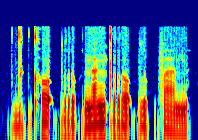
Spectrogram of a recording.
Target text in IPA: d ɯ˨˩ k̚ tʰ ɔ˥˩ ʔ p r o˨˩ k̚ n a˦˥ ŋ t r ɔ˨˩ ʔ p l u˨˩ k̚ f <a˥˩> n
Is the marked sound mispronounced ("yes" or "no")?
yes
